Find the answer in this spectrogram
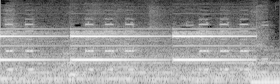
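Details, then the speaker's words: Repeating steady electronic alarm tones, each about a second long, as ventilators and other life-support machines for newborns in a hospital switch to emergency batteries after a power loss. "the alarms begin to ring as emergency batteries kick in"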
